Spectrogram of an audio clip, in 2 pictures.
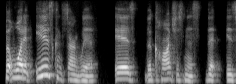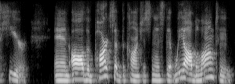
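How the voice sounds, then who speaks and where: Against a quiet background, a woman with a very deep, low pitch speaks at a fairly slow pace with lively intonation. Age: 50s. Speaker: spiritual teacher. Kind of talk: interview.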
